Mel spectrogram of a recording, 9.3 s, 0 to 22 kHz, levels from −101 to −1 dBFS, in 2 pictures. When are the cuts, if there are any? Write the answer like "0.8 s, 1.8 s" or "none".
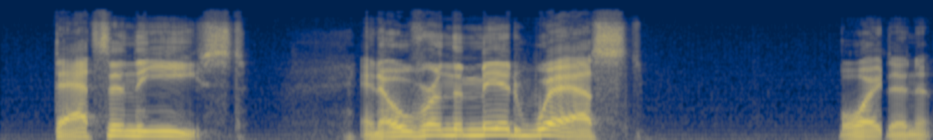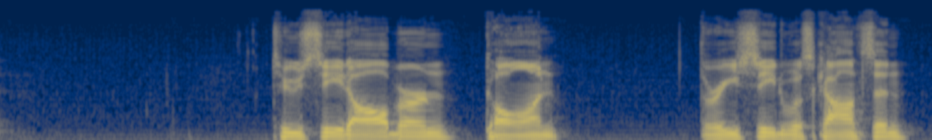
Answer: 4.4 s, 7.0 s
